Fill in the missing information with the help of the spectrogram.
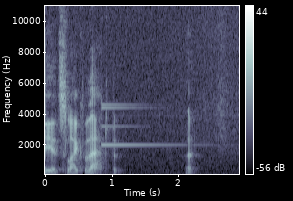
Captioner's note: ding!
